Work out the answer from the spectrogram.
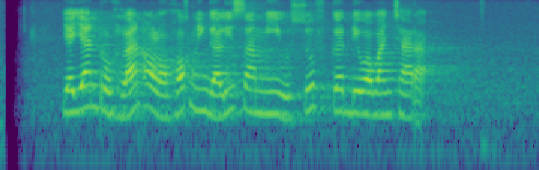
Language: Sundanese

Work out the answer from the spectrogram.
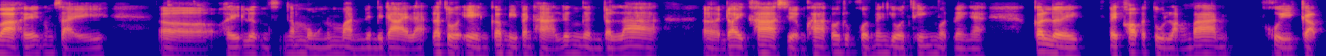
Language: Thai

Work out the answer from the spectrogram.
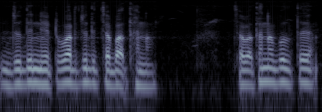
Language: Santali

